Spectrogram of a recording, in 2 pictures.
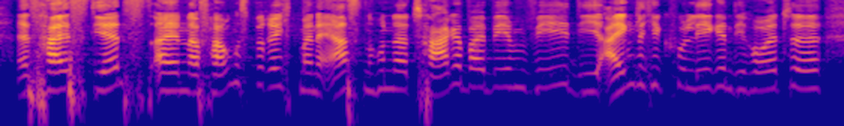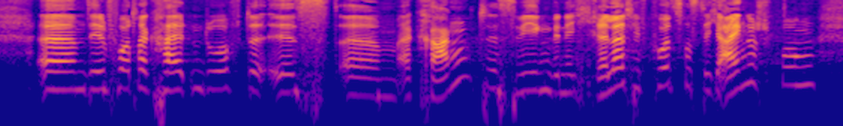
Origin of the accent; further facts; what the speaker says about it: Cologne, North Rhine-Westphalia, Germany; now in Munich, Germany; dass ich ja Kölsche Frohnatur bin, nämlich ursprünglich aus Köln komme und hier in München eigentlich ähm, so meine zweite Heimat gefunden hat.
